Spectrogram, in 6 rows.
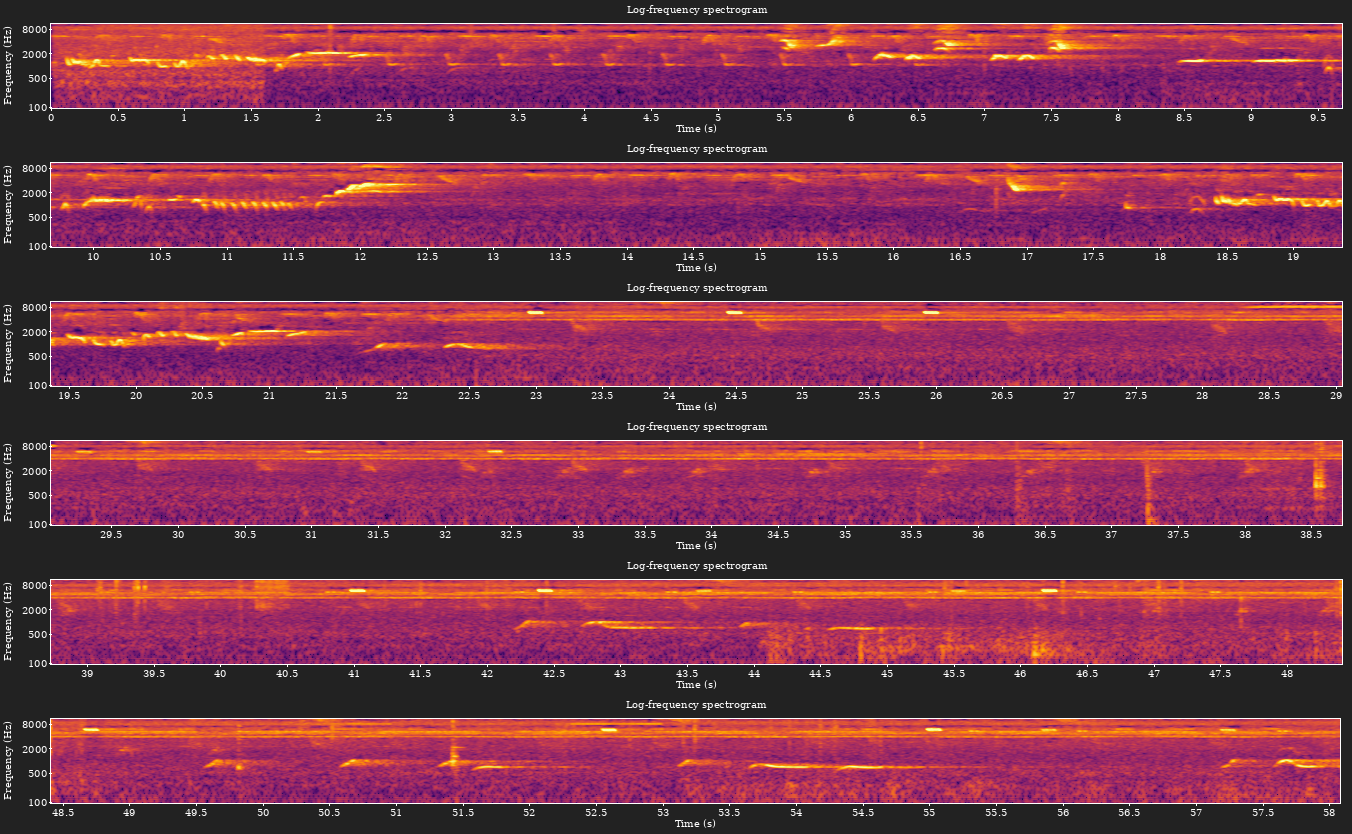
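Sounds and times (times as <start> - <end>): birds chirping and trilling: 0.0 - 12.9
high insect buzz with ticks: 0.0 - 20.5, 22.2 - 58.0.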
